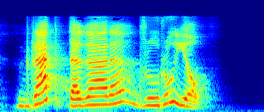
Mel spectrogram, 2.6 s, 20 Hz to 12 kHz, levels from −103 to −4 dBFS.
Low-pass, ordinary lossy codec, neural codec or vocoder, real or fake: 7.2 kHz; MP3, 64 kbps; codec, 16 kHz, about 1 kbps, DyCAST, with the encoder's durations; fake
